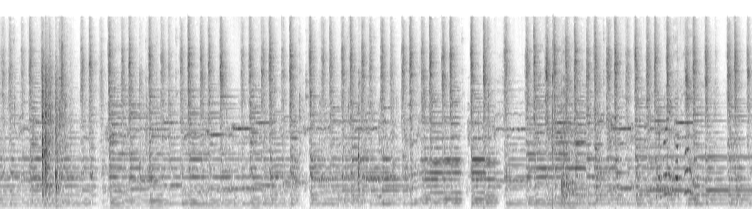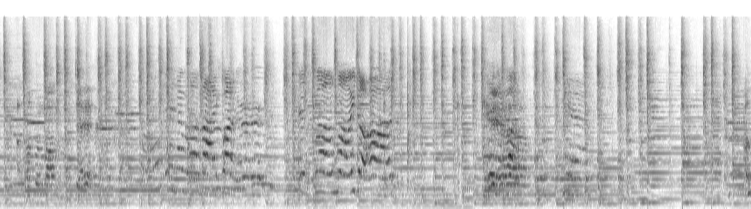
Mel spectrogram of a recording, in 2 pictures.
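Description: Acoustic guitar strummed in a steady rhythm. In the second half a young child's singing voice joins in.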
